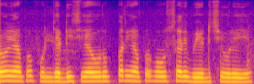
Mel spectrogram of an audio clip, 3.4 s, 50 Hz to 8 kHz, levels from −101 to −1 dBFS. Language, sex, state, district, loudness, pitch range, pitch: Hindi, male, Uttar Pradesh, Shamli, -14 LUFS, 150-165 Hz, 160 Hz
